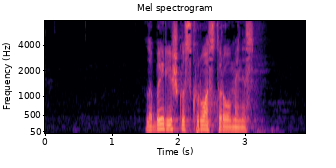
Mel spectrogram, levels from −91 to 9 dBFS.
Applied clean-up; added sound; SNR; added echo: none; none; none; none.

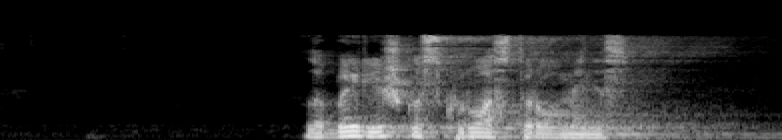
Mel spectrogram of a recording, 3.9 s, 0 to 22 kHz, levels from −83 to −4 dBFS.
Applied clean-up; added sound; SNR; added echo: none; none; none; reverberation time 1.2 s.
